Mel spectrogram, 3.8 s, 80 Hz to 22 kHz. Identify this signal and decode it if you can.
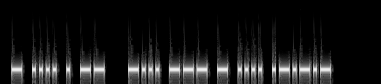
Morse code, heard as a keyed tone, about 36 wpm, 700 Hz. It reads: THEM BOTH.
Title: Sentences from Top 1600 Words 35wpm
